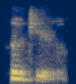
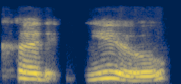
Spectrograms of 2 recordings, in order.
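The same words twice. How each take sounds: First: The d and y merge into a j sound. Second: The d and y stay separate sounds. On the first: "very often you'll hear English speakers say could you" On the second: "Instead of saying could you"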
